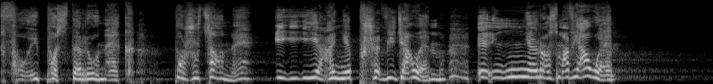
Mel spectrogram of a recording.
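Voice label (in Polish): Game Outro, Polish; Kennen; bloom minigame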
